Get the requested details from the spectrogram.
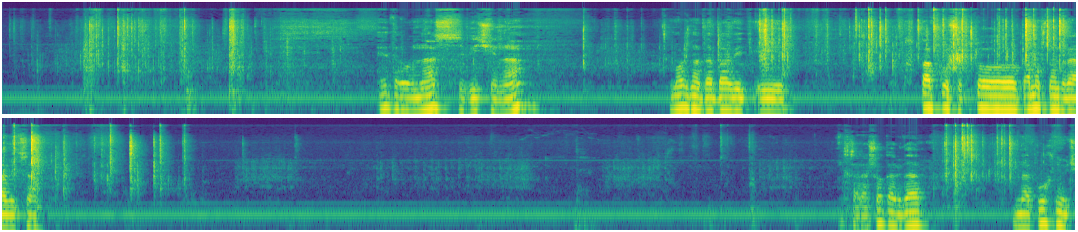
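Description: A plastic package crinkles and rustles close by.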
